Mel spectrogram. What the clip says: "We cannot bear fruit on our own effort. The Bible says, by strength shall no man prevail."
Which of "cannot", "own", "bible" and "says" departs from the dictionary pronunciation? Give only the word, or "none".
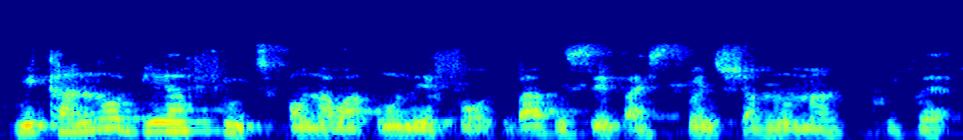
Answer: says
